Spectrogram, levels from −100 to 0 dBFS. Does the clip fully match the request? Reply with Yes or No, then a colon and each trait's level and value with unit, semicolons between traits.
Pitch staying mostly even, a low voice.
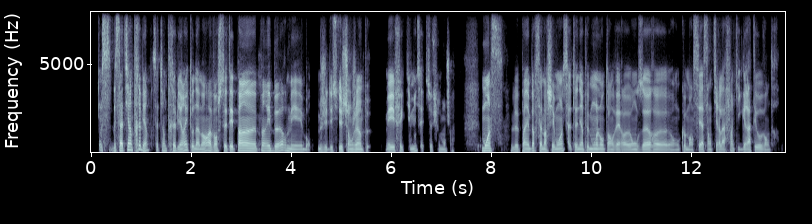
No: average, 3.3 semitones; low, 110 Hz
